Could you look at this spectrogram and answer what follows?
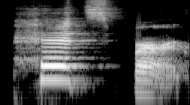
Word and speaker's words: Pittsburgh: So, let's start with Pittsburgh. We're going to stress syllable number one.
